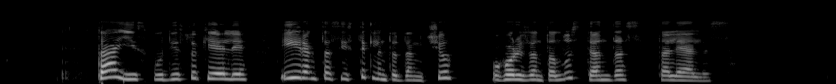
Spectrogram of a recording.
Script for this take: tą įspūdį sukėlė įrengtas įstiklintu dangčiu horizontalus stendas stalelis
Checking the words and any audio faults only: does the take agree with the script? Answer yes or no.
yes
